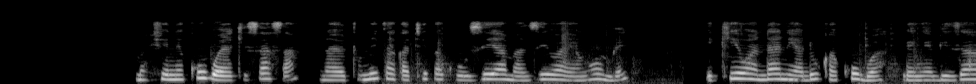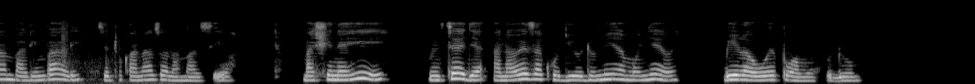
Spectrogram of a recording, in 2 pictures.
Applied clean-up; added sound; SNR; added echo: neural separator model SepFormer DNS4.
